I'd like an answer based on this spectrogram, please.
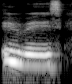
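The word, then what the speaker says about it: Uruz: let me remind myself it's Urus it's pronounced Urus and those two like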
